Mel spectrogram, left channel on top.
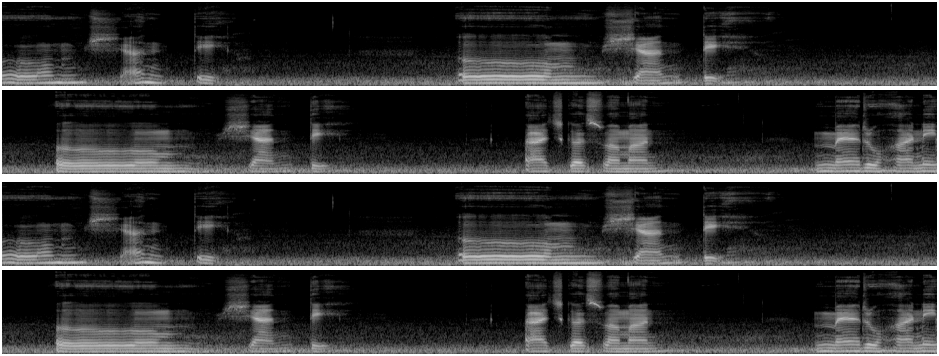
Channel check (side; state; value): both; identical; correlation 1.00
